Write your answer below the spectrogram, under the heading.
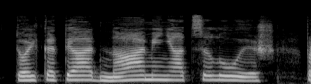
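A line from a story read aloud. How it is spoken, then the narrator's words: Creaky old female voice. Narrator (Russian): проскрипела тетушка-черепаха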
